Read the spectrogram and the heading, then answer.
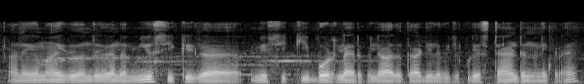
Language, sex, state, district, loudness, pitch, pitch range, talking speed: Tamil, male, Tamil Nadu, Kanyakumari, -18 LUFS, 100 Hz, 95-105 Hz, 145 wpm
